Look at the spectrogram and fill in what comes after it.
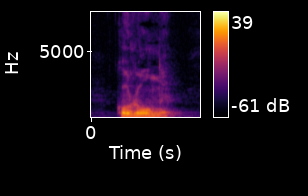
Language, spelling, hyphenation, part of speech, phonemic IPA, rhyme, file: Dutch, colonne, co‧lon‧ne, noun, /koːˈlɔnə/, -ɔnə, Nl-colonne.ogg
- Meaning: 1. column 2. column, pillar, sile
